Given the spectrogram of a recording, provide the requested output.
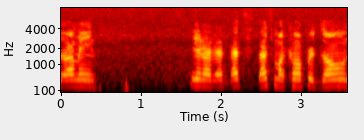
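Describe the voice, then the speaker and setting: A high-pitched man with a Cajun accent, his voice raised and projected, at a moderate pace, in a dry, close sound with no echo. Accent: Cajun Louisiana English. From Louisiana, New Iberia (Cajun). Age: 20s. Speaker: machinist and commercial fisherman. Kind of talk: casual self-introduction video. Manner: casual, hesitant with fillers.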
